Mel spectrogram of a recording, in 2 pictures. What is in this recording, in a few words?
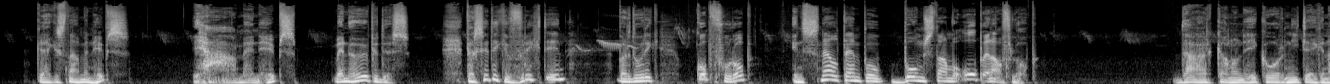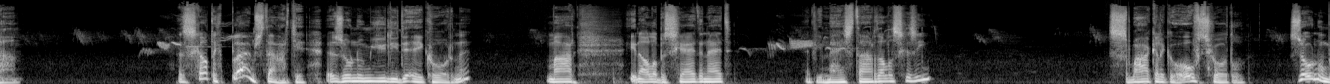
conversational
